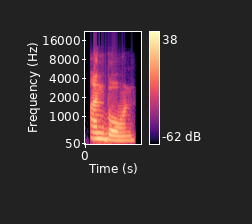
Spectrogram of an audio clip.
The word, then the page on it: unborn: Indian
